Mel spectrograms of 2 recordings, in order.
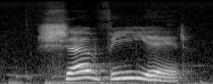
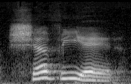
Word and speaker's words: Xavier: When X is at the beginning of a phrase, it is pronounced as sh. Xavier, Xavier, Shaila, Shaila.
